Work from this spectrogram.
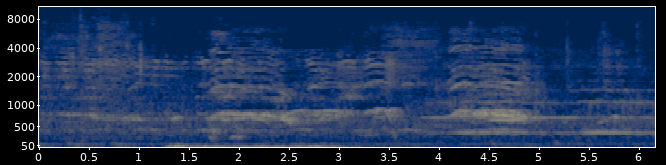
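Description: A large political rally crowd in Jind, Haryana cheers and shouts in swelling waves, with whoops and bellowing chatter rising and falling, heard moderately close and without clear clapping.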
